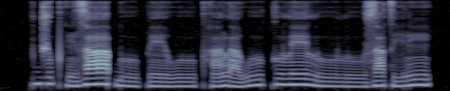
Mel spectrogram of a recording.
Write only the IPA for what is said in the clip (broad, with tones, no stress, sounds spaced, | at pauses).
d͡ʒ u˦ pʰ ĩ˨ z aː˦ ɓ uː˨ p eː˨ w uː˨ pʰ ã˨˦ l a˨ w uː˦ k u˦ l eː˦ l uː˨ l uː˨ z a˦ t i˨˦ ɾ ĩ˦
